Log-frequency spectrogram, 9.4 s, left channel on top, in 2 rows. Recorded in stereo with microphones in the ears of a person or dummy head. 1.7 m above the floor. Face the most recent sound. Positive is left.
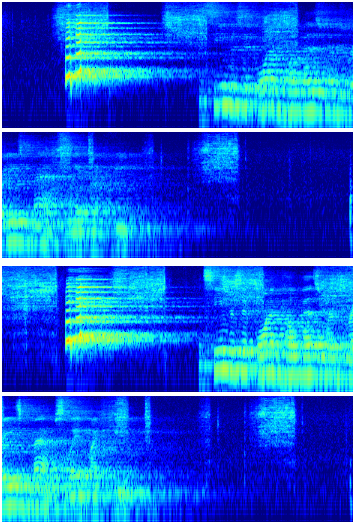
turn(degrees=-75)  # may be behind; listen again after turning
